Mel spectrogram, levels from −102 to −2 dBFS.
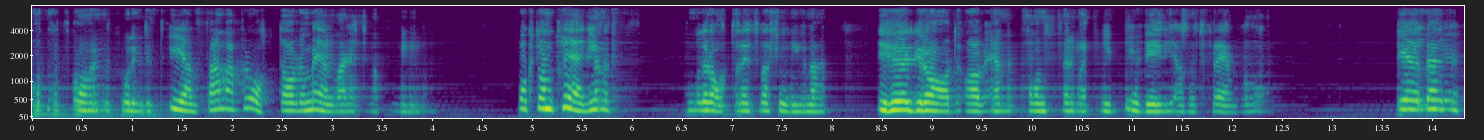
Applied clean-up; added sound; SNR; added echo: neural mask model DeepFilterNet 3.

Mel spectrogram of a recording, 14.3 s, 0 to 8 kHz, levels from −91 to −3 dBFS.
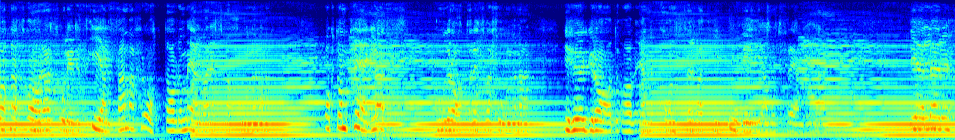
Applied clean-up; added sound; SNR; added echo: none; Bowed string instrument; -2 dB; reverberation time 1.0 s.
